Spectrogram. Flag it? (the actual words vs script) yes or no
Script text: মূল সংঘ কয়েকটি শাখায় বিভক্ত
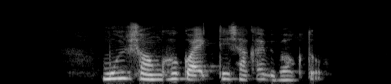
no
